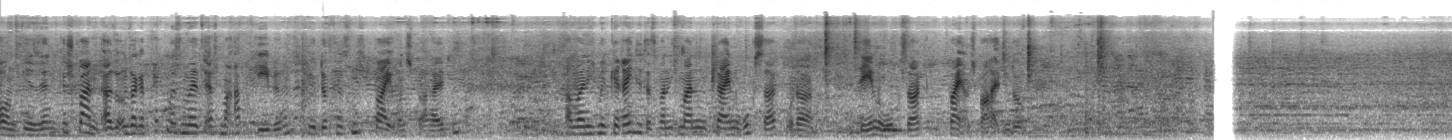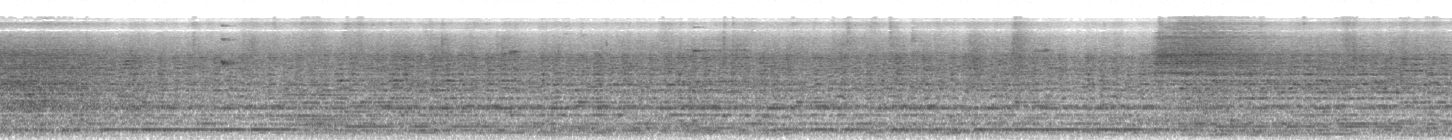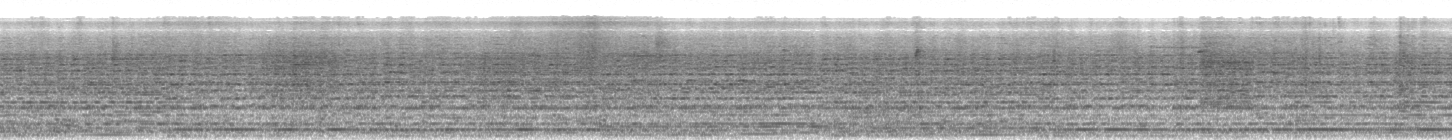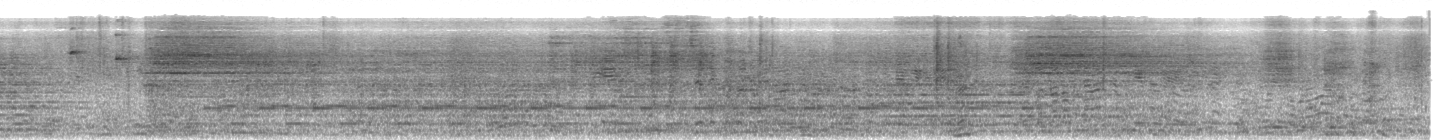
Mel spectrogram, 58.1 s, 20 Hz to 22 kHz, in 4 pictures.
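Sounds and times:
music with long held notes: 0.0s - 56.2s.

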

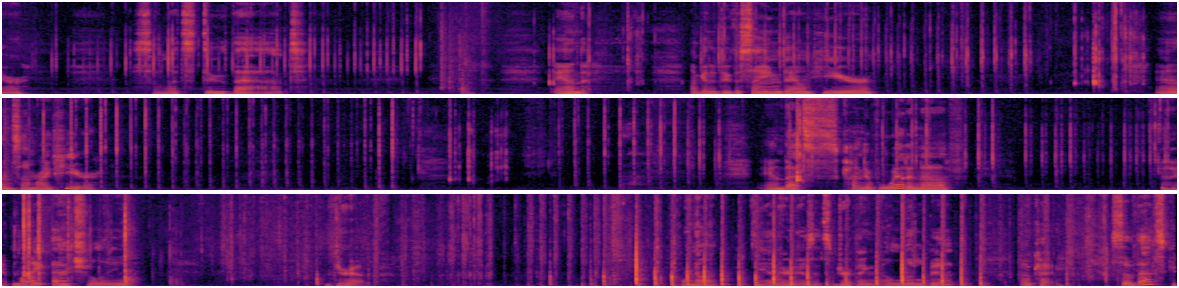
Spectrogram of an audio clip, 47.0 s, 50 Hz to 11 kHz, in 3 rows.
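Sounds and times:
cardstock page taps and clicks: 3.7s - 5.8s, 37.4s - 46.2s
soft rustles: 27.4s - 47.0s.

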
